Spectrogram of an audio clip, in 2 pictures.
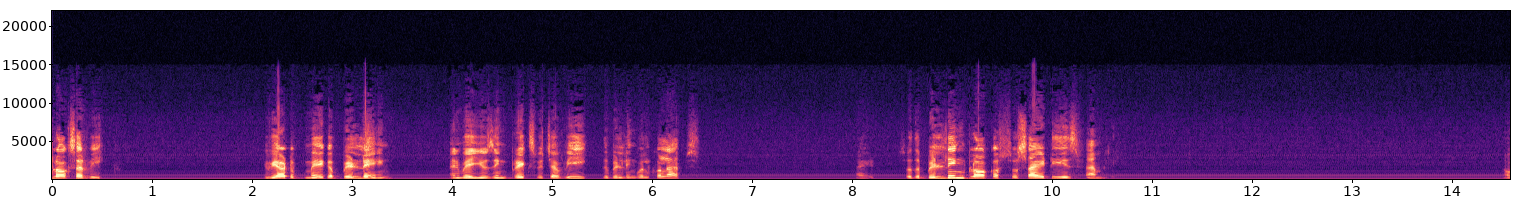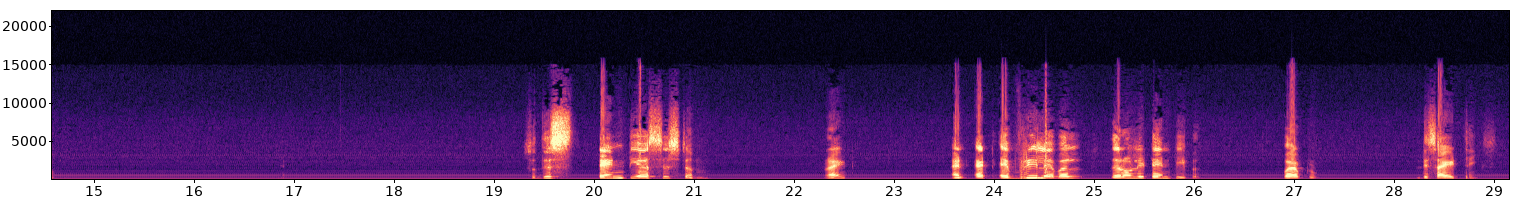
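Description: A middle-aged man speaks calmly into a headset microphone, pausing often.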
